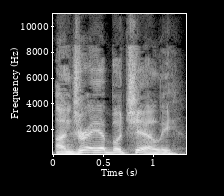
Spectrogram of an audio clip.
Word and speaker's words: Andrea Bocelli: So what I'm trying to do is see if Chris shanks the pronunciations as well. Andrea Bocelli.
